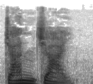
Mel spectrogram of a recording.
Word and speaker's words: DJANDJAY: ベイカーボーイ、昨年出ましたアルバムジャンジャイ、 DJANDJAY と書いてジャンジャイと読みますけれども、このアルバムとそれに先駆けたシングル Six Skin によって今年のニマアワード、ナショナルインディジナスミュージックアワードで見事に 3 冠を達成しました。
